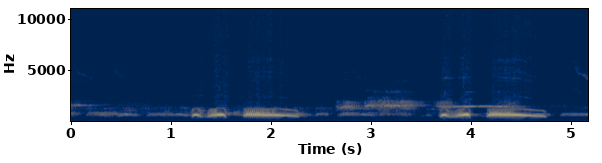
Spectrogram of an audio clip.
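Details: Spotted dove giving 'thúc gù' cooing in 'thổ' voice to spur birds into fast calling; two phrases, each a clipped double note and a sustained sliding-down coo, with gentle burbling between.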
